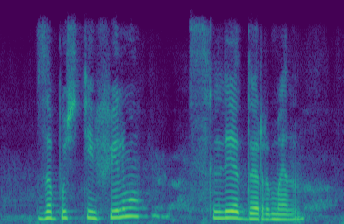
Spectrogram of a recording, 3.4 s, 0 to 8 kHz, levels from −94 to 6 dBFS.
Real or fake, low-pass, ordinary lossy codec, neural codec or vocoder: fake; 7.2 kHz; Opus, 64 kbps; codec, 16 kHz, 4 kbps, X-Codec, HuBERT features, trained on LibriSpeech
